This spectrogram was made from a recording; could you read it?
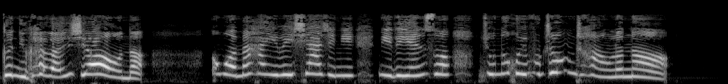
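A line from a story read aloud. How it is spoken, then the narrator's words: Shouting. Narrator (Chinese): 猴子和比尾蒙冲变色龙大喊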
